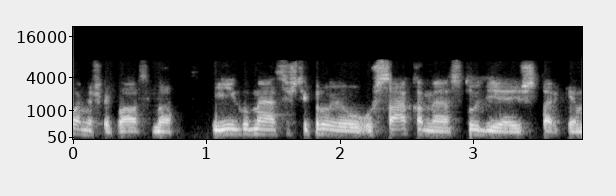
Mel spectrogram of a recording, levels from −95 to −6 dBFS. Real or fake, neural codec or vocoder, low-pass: real; none; 7.2 kHz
